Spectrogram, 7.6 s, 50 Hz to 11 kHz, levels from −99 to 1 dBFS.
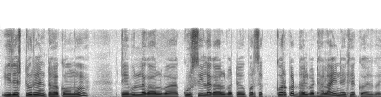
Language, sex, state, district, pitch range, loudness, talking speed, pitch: Bhojpuri, male, Bihar, Muzaffarpur, 165-195 Hz, -17 LUFS, 150 wpm, 175 Hz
